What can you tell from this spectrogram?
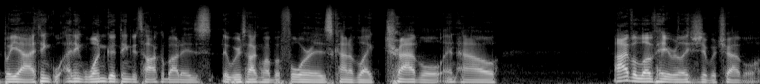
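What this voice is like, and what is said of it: Sick, unwell-sounding voice. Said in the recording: “You can hear in my voice, I'm a little, I'm a man down on the health front”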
